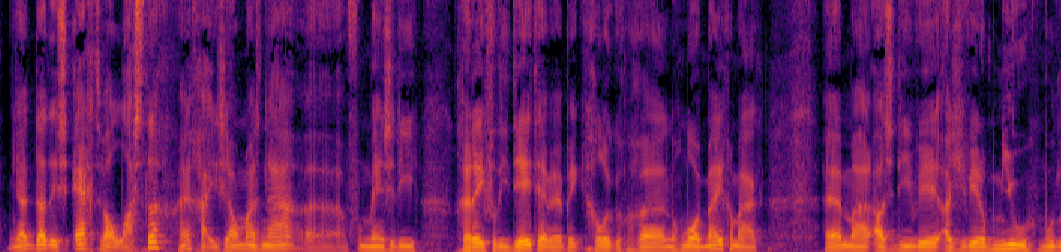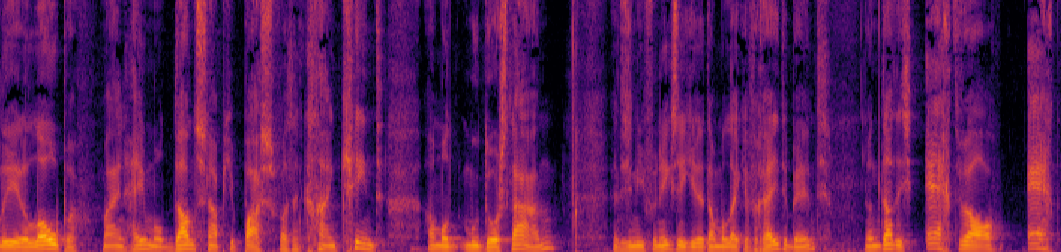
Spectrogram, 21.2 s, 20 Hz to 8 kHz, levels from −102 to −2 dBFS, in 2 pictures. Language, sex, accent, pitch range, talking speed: Dutch, male, Dutch, 115-150 Hz, 190 wpm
